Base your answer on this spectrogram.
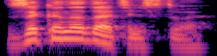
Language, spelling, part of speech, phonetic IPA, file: Russian, законодательство, noun, [zəkənɐˈdatʲɪlʲstvə], Ru-законодательство.ogg
- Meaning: legislation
